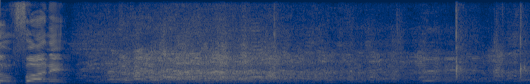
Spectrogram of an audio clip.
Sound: crowd laughing

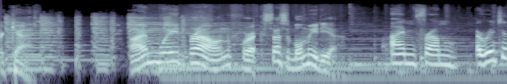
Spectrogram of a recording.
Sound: voiceover

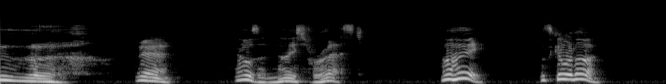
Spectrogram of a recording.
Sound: yawn

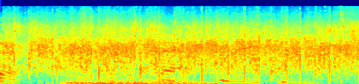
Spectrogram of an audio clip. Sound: audience applauding

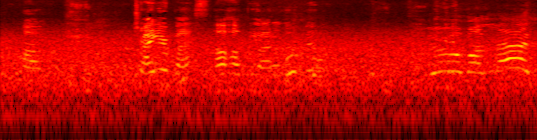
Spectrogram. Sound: chuckles

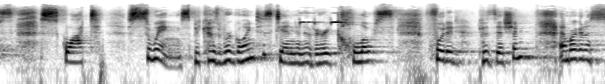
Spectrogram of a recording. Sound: timer beeps

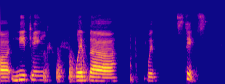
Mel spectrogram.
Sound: neighbor hammering

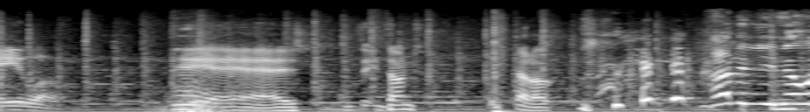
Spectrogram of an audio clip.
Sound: laughs

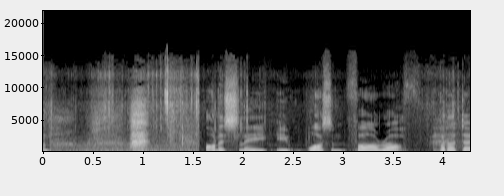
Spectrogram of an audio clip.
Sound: voiceover

